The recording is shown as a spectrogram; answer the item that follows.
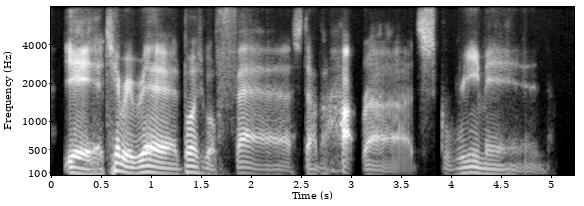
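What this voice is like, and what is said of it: Impression of Steve Bro. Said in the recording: “This is my impression of Steve Bro.”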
